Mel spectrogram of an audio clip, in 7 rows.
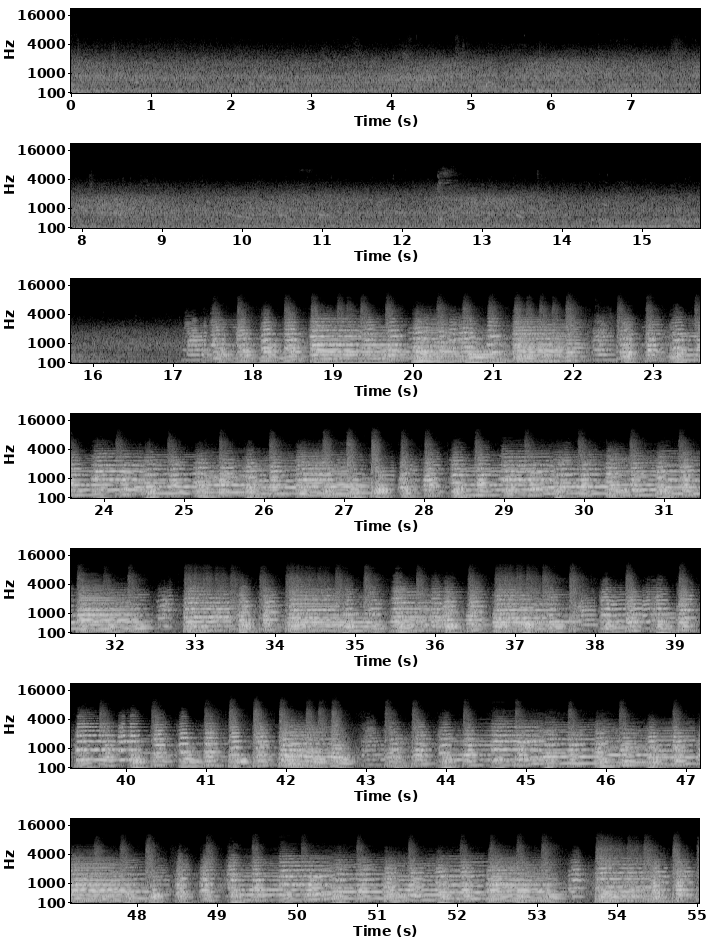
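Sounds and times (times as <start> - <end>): brass short detached notes: 17.1 - 55.0
concert band playing: 17.1 - 55.0.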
